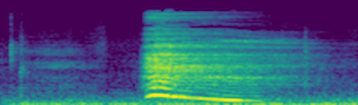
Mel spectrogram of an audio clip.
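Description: A woman's breathy, voiced sigh about a second in, falling steadily in pitch and lasting under a second.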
